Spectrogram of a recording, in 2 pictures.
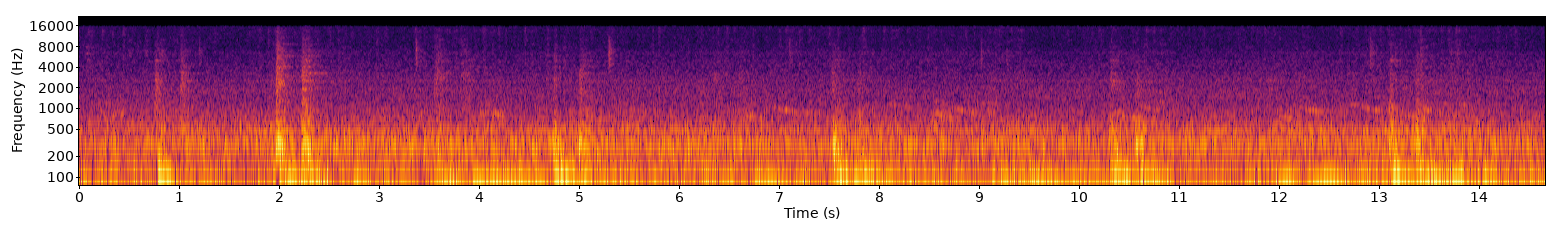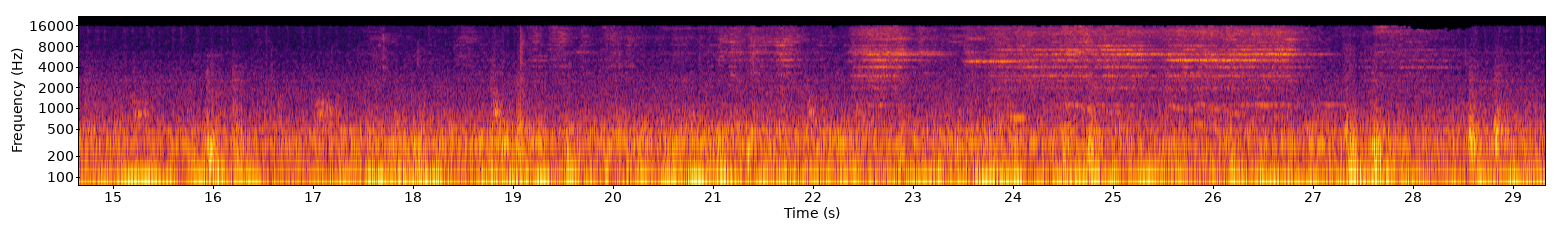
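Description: Single-car diesel railcar of the Watarase Keikoku Railway running along the line: a steady rumble with scattered clicks from the rails. Near the end a high wheel squeal sounds for several seconds.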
